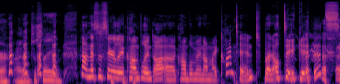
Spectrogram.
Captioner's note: laughs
